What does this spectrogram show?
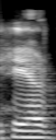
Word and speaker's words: Hird: Am I pronouncing it correct? Hird? Yes, Hird.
